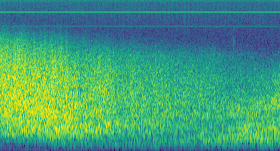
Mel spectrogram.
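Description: Jet noise from a formation of nine BAe Hawk trainers flying low overhead: a loud, dense rushing noise that is strongest in the first second and eases slightly as they pass.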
